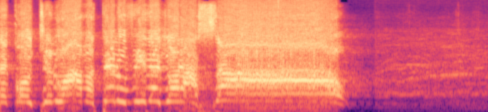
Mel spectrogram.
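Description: A man speaks loudly and with passion through a microphone in a large hall.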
